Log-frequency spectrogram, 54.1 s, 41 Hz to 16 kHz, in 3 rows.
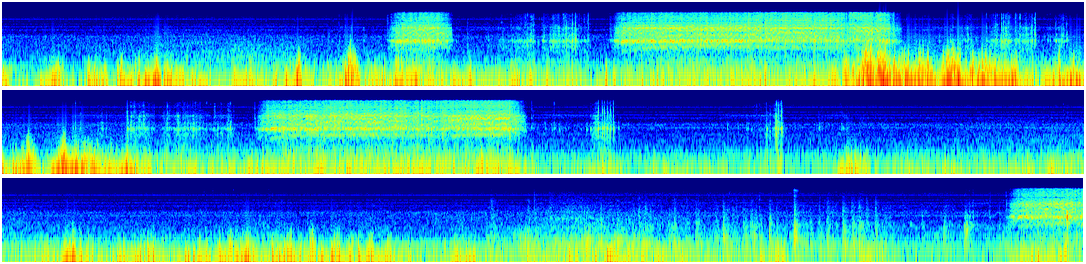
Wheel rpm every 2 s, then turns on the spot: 0, 0, 0, 40, 20, 120, 160, 60, 10, 0, 20, 110, 160, 50, 0, 0, 0, 0, 0, 0, 0, 0, 0, 0, 0, 0, 80.
6-8 14-18 20-22 26-28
